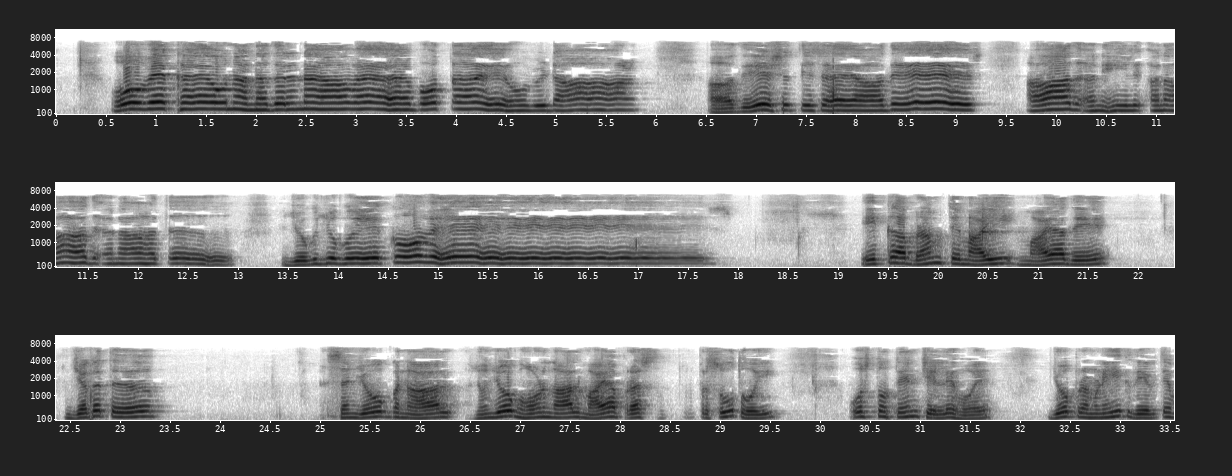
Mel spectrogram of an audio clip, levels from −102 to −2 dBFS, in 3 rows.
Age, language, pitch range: 50-69, Punjabi, 155-205 Hz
